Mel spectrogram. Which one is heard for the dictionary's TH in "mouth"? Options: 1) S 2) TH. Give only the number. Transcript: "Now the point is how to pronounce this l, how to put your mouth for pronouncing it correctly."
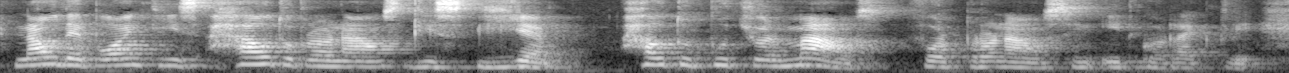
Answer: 1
